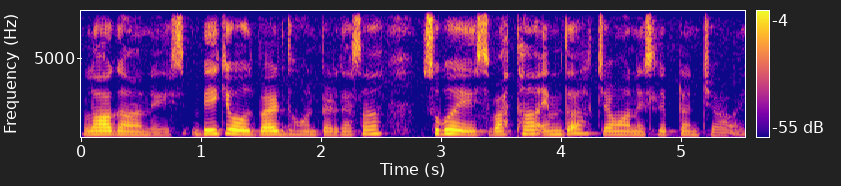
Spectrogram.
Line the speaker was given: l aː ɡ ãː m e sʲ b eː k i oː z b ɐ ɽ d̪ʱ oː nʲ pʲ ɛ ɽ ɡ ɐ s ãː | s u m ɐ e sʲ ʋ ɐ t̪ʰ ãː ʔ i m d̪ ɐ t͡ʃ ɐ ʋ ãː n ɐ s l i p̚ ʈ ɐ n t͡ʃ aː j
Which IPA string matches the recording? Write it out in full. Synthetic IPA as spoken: l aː ɡ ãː n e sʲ b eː k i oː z b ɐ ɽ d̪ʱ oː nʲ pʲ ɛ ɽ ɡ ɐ s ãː | s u b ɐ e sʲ ʋ ɐ t̪ʰ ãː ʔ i m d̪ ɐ t͡ʃ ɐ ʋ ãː n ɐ s l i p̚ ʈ ɐ n t͡ʃ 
